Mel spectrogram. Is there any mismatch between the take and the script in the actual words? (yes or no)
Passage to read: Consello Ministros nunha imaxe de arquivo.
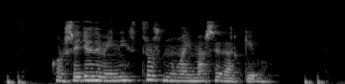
yes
